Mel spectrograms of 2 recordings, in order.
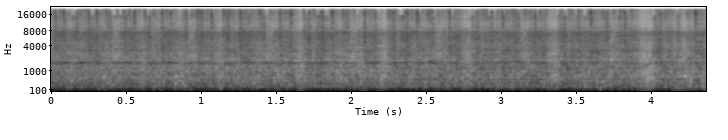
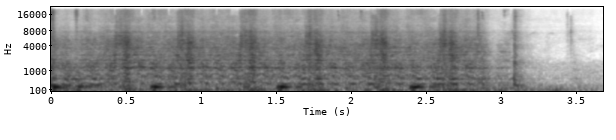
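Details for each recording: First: Jeep after advancing the ignition timing, previously hard to crank: engine runs steadily with an even rumble before winding down; normal running. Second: Pink Jeep after brake work, cranking with the air cleaner off: uneven starter pulses about 1.5 per second that never catch. Cranks but won't start; they suspect it needs choke and is getting too much air.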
